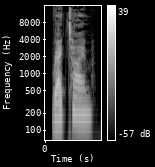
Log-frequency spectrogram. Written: ragtime

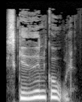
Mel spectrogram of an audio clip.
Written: skidengul

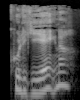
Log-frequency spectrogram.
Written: kollegianer

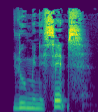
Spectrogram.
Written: luminescens

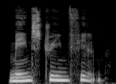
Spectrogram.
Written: mainstreamfilm

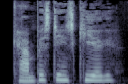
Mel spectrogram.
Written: KAMPESTENSKIRKE

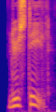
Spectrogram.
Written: løsdel

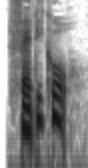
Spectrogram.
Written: FATTIGES

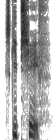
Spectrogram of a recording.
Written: skibschef

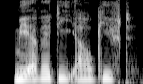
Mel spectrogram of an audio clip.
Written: merværdiafgift

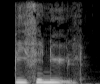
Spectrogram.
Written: bifenyl

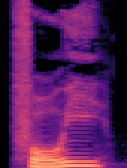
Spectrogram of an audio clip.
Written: forrige

